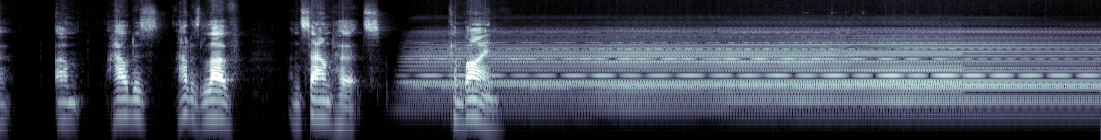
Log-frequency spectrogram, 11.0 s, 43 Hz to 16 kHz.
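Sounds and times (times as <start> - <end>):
shruti box drone: 4.0 - 11.0.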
